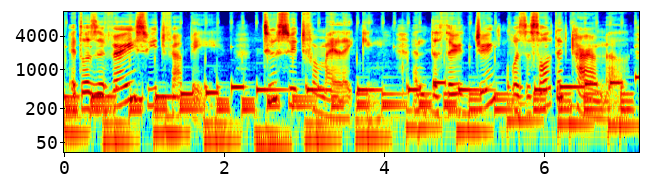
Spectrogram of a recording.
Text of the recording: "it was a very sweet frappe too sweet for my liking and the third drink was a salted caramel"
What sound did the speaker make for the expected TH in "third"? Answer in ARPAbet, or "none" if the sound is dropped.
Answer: TH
